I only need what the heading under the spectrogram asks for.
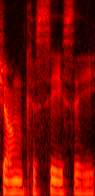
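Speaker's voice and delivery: ordinary talk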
